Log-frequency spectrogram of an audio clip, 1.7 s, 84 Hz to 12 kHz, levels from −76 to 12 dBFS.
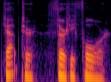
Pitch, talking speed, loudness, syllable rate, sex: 105 Hz, 110 wpm, -18 LUFS, 3.6 syllables/s, male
